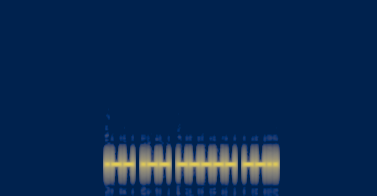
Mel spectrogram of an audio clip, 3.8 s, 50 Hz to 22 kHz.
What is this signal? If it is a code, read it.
Morse code, heard as a keyed tone, about 38 wpm, 700 Hz. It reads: WW0Z
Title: USA Call Signs - 4 Characters - 3x Character Spacing - 40wpm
